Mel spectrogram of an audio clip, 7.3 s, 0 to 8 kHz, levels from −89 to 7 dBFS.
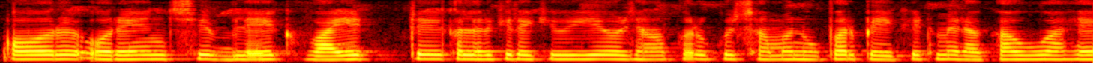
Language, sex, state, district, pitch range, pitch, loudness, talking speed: Hindi, female, Punjab, Fazilka, 190-200 Hz, 195 Hz, -18 LUFS, 170 wpm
